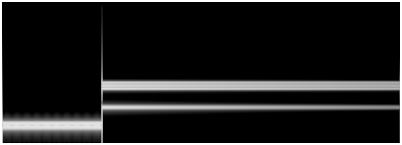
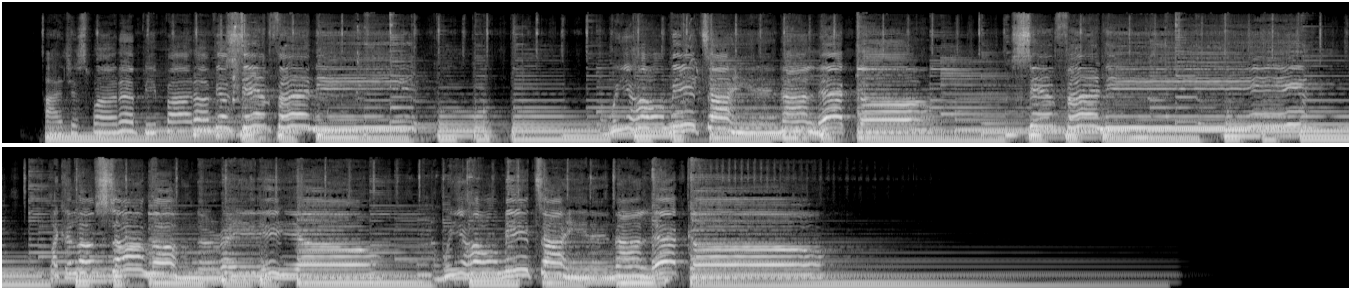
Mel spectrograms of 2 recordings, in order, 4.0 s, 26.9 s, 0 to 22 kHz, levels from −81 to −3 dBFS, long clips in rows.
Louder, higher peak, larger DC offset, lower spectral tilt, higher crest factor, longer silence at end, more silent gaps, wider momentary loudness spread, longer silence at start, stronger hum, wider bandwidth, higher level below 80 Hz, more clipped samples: first, -12 LUFS vs -19 LUFS; about the same, 0 dBFS vs -2 dBFS; neither; second, 5.5 dB/octave vs -5 dB/octave; about the same, 12 dB vs 16 dB; second, 0 s vs 1.85 s; neither; about the same, 9 LU vs 8 LU; second, 0 s vs 0.45 s; neither; second, 3.7 kHz vs 17 kHz; second, -64 dBFS vs -30 dBFS; neither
